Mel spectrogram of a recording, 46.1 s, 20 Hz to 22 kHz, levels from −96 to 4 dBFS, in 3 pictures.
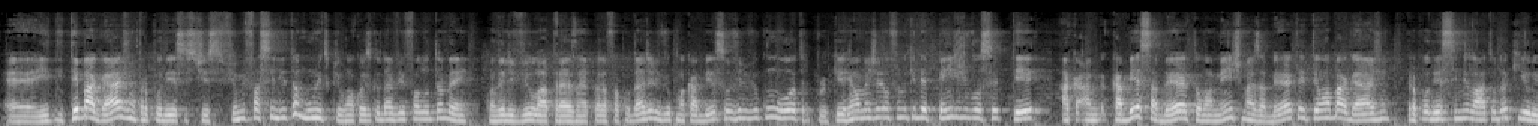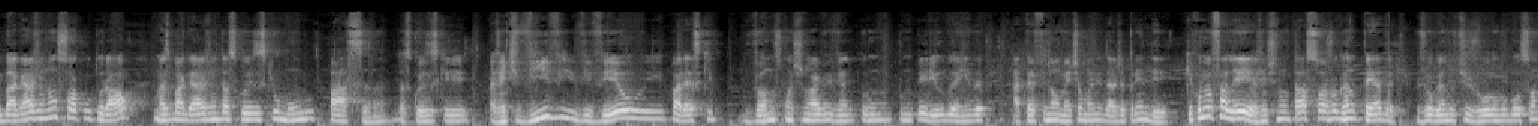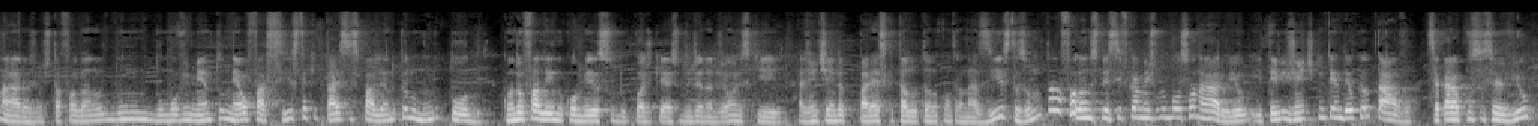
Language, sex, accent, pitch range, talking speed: Portuguese, male, Brazilian, 145-200 Hz, 230 wpm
